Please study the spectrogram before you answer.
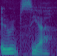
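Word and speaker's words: Erupcja: Help me pronounce it. Is it Eruptia? You know what? I'm still getting it wrong. You're close. Erupcia.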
